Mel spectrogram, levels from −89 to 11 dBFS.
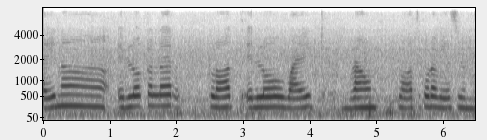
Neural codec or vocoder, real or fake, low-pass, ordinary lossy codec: none; real; 7.2 kHz; none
